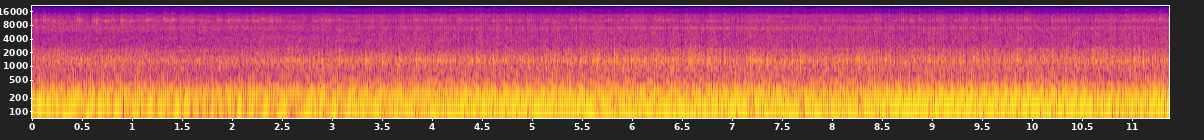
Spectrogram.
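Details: 1978 Kawasaki Z1-R four-cylinder on the stand, first start after carbs installed, idle raised, no enricher: steady idle with a lumpy, uneven hunting pulse; synchronizer shows carbs 1 and 4 good, 2 and 3 out of sync.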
